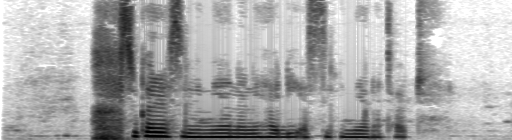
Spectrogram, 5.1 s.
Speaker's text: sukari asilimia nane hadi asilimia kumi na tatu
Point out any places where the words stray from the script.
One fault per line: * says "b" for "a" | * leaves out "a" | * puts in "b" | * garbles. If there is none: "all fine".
* leaves out "kumi"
